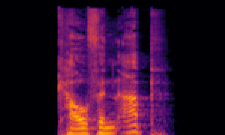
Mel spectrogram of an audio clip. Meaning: inflection of abkaufen: 1. first/third-person plural present 2. first/third-person plural subjunctive I
- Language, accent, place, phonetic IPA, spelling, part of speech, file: German, Germany, Berlin, [ˌkaʊ̯fn̩ ˈap], kaufen ab, verb, De-kaufen ab.ogg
